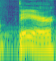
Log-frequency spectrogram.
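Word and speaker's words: Bayer: BA or more commonly pronounced buyer or bear decided to take a stab in the lab to produce something fab.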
